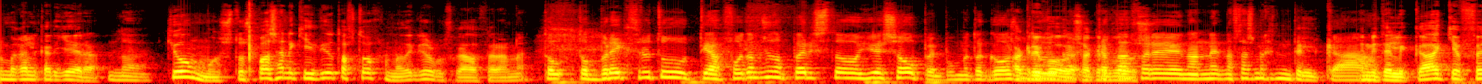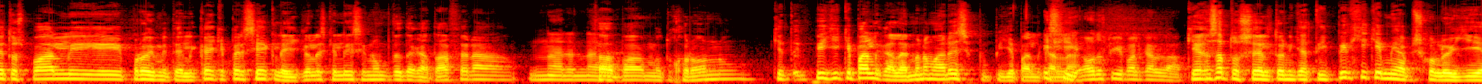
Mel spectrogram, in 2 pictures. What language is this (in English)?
Greek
